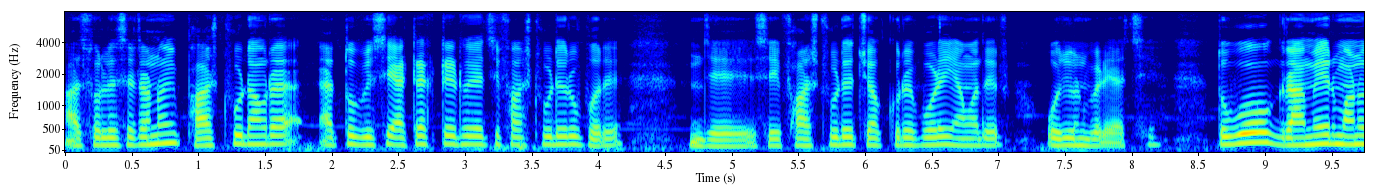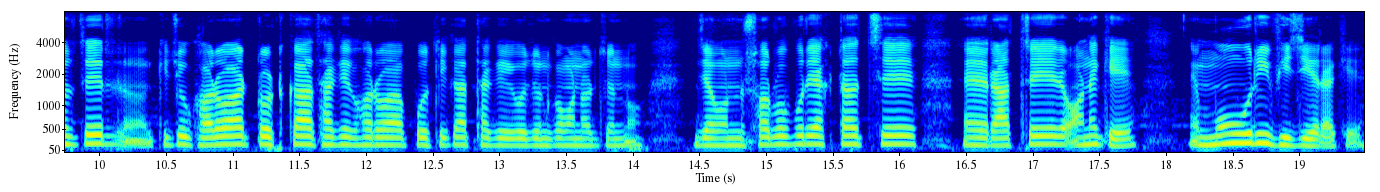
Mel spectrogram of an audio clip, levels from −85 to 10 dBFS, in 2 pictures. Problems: none marked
